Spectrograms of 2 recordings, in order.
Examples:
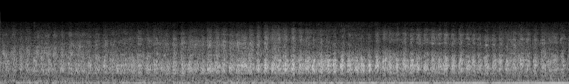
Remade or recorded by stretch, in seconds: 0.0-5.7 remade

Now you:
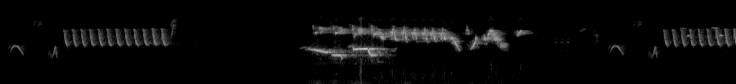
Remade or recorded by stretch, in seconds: 0.0-7.4 recorded

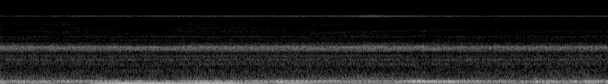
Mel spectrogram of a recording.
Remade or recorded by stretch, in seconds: 0.0-0.7 remade; 0.7-1.2 recorded; 1.2-1.8 remade; 1.8-3.1 recorded; 3.1-5.0 remade; 5.0-6.1 recorded

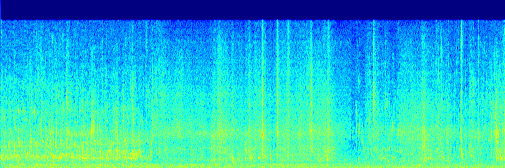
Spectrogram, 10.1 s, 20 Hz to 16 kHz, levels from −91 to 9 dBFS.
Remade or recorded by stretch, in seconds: 0.0-3.2 recorded; 3.2-7.0 remade; 7.0-8.0 recorded; 8.0-8.7 remade; 8.7-10.1 recorded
